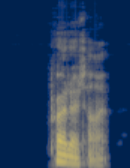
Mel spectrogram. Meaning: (noun) An original form or object which is a basis for other forms or objects (particularly manufactured items), or for its generalizations and models
- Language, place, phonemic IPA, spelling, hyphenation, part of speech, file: English, Queensland, /ˈpɹəʉtətɑep/, prototype, pro‧to‧type, noun / verb, En-au-prototype.ogg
